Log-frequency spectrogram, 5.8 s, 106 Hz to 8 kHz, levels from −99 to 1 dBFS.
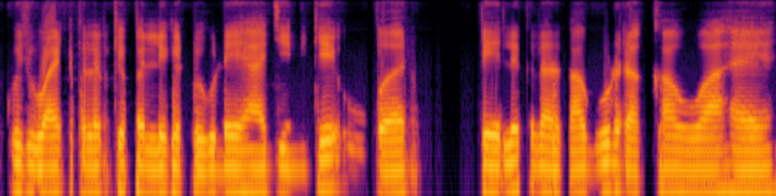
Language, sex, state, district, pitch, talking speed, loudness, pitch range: Hindi, male, Uttar Pradesh, Saharanpur, 100 Hz, 155 wpm, -18 LUFS, 95-100 Hz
